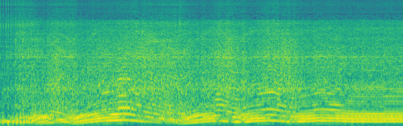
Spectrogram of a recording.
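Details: Rusi motorcycle after its rusted spark plug cap and high-tension wire were cut back and redone: it starts after one backfire, then runs and revs cleanly, pitch rising and falling through several blips. Finding: engine running and revving normally.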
